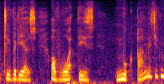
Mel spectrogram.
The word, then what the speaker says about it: mukbang: eat but yeah my word yo jesus is pronounced mukbang it's so freaky but i do get hungry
